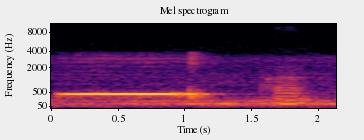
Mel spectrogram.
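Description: A telephone ringback tone: one steady beep of about a second on an outgoing call, then it stops while the line keeps ringing.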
